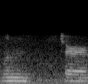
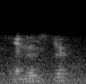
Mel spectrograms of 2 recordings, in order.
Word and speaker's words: Leominster: She actually told us that they were made originally from her hometown, which is Leominster, Massachusetts. Leominster? Leominster.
